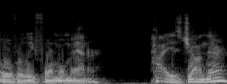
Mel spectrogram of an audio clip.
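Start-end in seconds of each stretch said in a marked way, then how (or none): 1.5-2.3 upbeat friendly tone, much higher. Speaker demonstrating how to greet a prospect, upbeat tone. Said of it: "In an upbeat tone".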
